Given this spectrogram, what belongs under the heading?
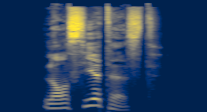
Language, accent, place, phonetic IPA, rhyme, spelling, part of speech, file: German, Germany, Berlin, [lɑ̃ˈsiːɐ̯təst], -iːɐ̯təst, lanciertest, verb, De-lanciertest.ogg
- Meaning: inflection of lancieren: 1. second-person singular preterite 2. second-person singular subjunctive II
